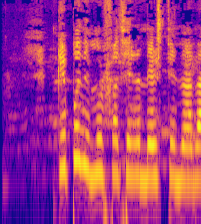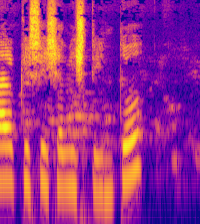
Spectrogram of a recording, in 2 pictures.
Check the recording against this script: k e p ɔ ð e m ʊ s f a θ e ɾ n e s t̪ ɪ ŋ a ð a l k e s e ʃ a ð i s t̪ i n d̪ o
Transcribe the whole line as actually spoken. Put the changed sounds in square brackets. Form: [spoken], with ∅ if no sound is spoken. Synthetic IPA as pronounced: k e p [o] ð e m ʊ s f a θ e ɾ n e s t̪ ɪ [n] a ð a l k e s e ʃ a ð i s t̪ i n [t̪] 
